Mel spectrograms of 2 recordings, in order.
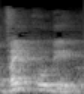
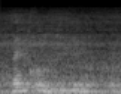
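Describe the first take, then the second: First: Loud, with strong stress on the verb. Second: The second word is stretched, pitch lowered. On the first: It is an order. "Se eu acentuar o verbo e elevar a voz" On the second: It is a suggestive invitation. "aumentar o comigo, prolongar e der uma, baixar o tom"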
